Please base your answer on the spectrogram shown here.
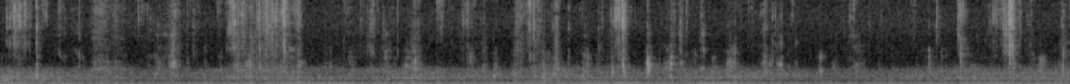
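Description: Someone chews and bites through a quinoa and lentil dish up close, with continuous crunchy, wet mastication sounds and no talking.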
